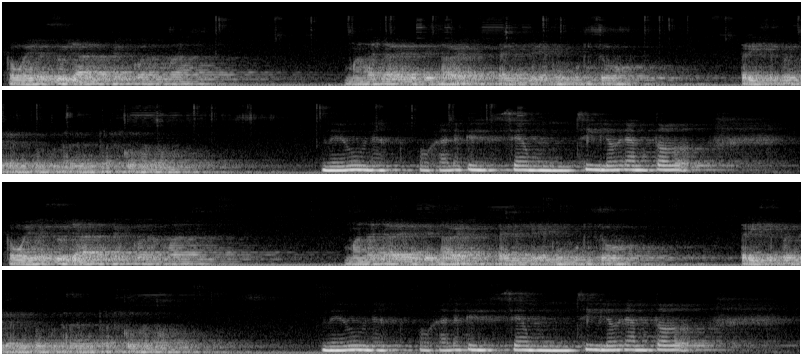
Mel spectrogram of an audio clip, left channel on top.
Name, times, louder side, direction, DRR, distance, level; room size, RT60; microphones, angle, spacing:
voice 1, 0.0-1.9 3.4-6.3 7.4-9.7, equal, 10° right, -2 dB, 2.7 m, -21 dB
sound 1, 1.5-13.2, right 2 dB, 50° left, 4.0 m, -40 dB
voice 2, 11.2-11.9 12.2-15.9, equal, 15° left, 4 dB, 1.0 m, -17 dB
21.5 x 19.0 x 8.7 m, 2.9 s
head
